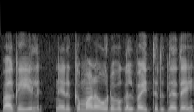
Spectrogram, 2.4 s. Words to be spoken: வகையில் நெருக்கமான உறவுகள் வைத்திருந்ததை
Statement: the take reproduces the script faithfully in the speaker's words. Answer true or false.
true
